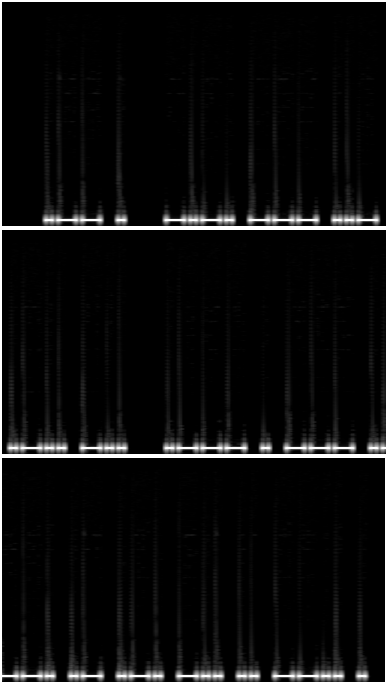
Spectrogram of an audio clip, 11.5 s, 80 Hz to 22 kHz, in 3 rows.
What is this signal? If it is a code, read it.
Morse code, heard as a keyed tone, about 20 wpm, 700 Hz. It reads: WE COULD JEOPARDIZE
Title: Pangram Challenge v2 - 20wpm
